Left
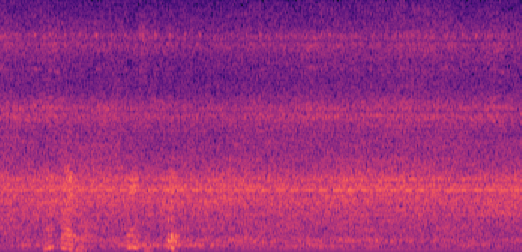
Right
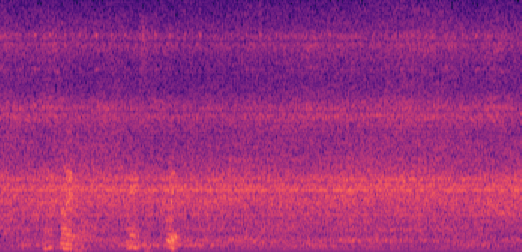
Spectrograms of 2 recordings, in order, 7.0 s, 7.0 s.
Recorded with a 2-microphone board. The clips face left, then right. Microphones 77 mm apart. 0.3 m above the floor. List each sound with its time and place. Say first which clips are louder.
0.6 s a man speaking: right 1 dB; 80° right, 8 m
